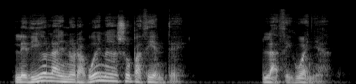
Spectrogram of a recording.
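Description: A man with a fairly low, dark, mellow voice sounds somewhat breathy. He moves at a moderate pace with very wide pitch swings. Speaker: audiobook narrator. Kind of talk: dramatic narration of flash fiction.

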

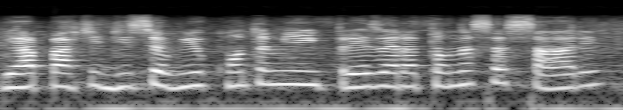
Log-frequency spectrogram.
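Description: A woman's flat, monotone delivery over noticeable background noise. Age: 20s. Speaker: entrepreneur and educator. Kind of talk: personal testimony.

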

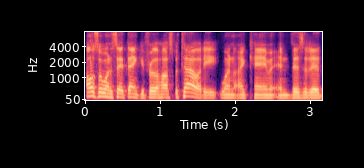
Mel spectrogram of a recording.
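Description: The speech has ordinary pitch variation. The background is quiet. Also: man. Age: 30s. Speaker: podcast host. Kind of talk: casual chat.

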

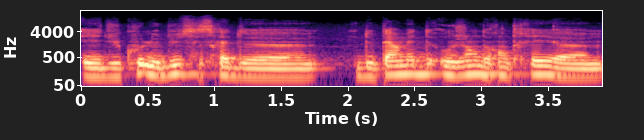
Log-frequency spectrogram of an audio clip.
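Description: This man's pitch is fairly low, with ordinary pitch variation. He talks at a fairly slow pace. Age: 30s. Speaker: fitness coach and YouTuber. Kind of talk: casual interview.

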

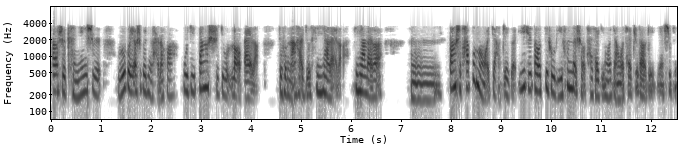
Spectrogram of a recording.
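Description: Speaking at a fairly quick pace, a woman uses a fairly high voice. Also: lively intonation. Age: 50s. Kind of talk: phone-in call. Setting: phone call. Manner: halting.

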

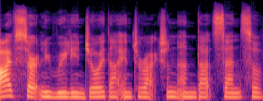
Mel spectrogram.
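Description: A woman with a Northern Irish accent speaks at a medium pitch in a very clean recording with a silent background. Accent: Northern Irish (Belfast). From Northern Ireland, Belfast. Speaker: composer. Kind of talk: interview conversation.

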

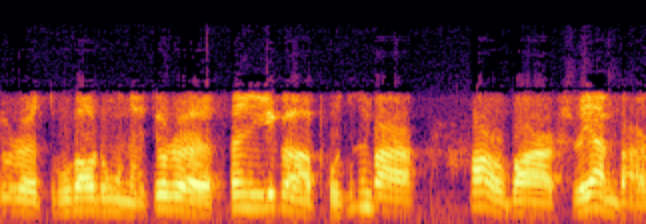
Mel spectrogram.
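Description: With lively intonation, a man speaks at a fairly slow pace in a fairly high pitch. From Hebei, China. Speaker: caller, parent. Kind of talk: phone-in advice call. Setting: phone call. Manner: halting.

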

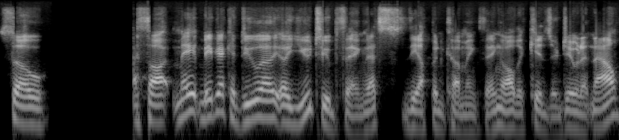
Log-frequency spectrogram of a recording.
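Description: In a dry, close sound with no echo and a quiet background, a man at medium pitch speaks at a moderate pace with very wide pitch swings. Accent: American. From Connecticut. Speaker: construction worker and YouTuber. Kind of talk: casual chat.

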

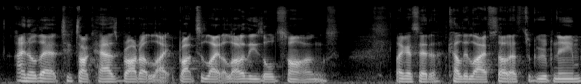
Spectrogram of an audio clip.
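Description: This man talks at a fairly quick pace with a medium pitch, fairly even intonation, and vocal fry. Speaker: podcast host. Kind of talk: casual monologue. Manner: rambling, filler-heavy.

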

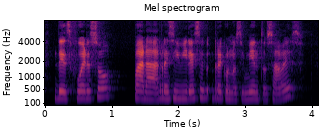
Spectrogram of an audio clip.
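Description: A woman talks at a very slow pace. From Mexico (near Puebla) and Colombia. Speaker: podcast host and medical student. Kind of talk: interview conversation.

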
